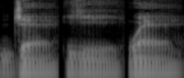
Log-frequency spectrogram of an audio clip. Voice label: "jeyiwe", concat syllables; Affixing experiment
